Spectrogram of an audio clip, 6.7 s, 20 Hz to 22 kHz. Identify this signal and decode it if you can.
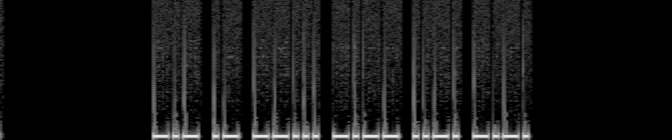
Morse code, heard as a keyed tone, about 24 wpm, 700 Hz. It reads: KA7YFC
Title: Speed Racing - USA 2x3 Call Signs 20wpm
